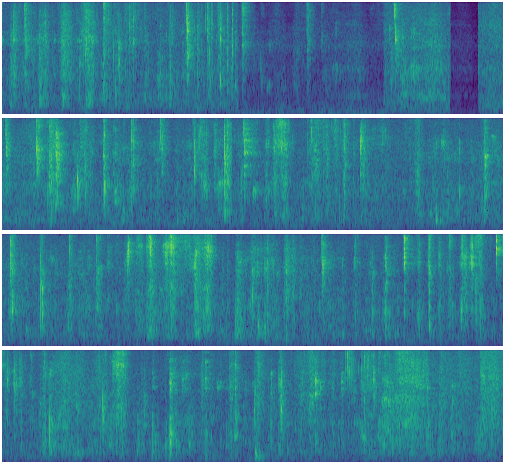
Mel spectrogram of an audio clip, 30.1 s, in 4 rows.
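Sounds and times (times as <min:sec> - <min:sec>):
fingers squishing in food: 0:00.0 - 0:04.8
wet chewing and lip-smacking: 0:00.0 - 0:05.0, 0:05.7 - 0:06.2, 0:07.3 - 0:30.0.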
